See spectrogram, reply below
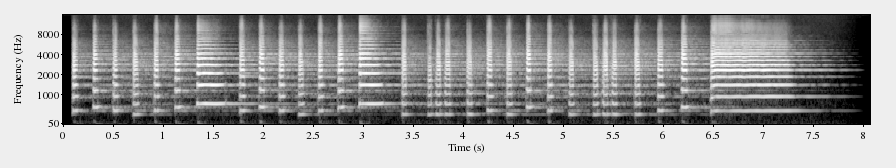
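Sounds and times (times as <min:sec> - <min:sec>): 
troop hunting horn: 0:00.1 - 0:08.0.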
